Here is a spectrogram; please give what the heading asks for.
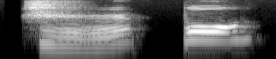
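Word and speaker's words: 直播: We need to roll our tongue up again. Yeah, so roll your tongue up and pronounce 直播.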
